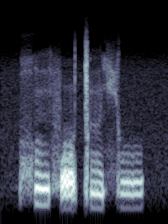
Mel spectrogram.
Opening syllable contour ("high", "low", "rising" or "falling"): high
